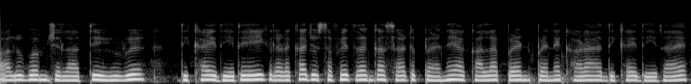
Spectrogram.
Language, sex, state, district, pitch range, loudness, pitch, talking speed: Hindi, female, Chandigarh, Chandigarh, 195-215 Hz, -13 LUFS, 205 Hz, 235 wpm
